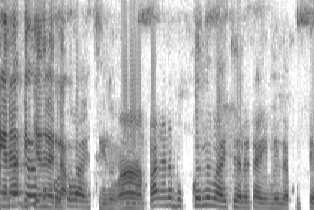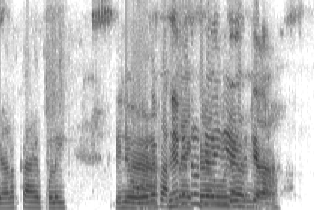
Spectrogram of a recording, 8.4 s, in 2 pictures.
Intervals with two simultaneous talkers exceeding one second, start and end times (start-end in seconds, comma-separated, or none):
6.0-7.7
